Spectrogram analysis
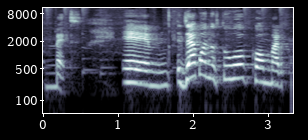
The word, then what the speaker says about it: Mets: mets se aclaró miguel se pronuncia y se dice así viene the metropolitan por eso mex ya cuando estuvo con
